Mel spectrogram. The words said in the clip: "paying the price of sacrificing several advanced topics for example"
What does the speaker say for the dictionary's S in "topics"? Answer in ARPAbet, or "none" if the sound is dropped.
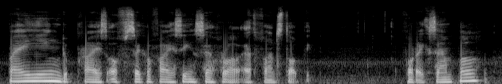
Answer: none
